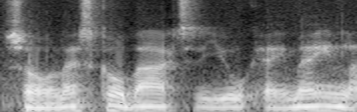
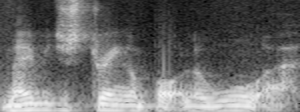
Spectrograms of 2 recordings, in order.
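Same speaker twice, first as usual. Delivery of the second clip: Cockney East London accent. Showing how people from East London talk: Cockney accent. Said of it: "you typically talk with a, with a Cockney accent".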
